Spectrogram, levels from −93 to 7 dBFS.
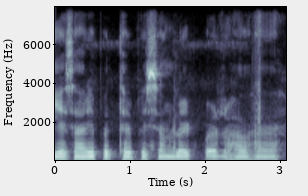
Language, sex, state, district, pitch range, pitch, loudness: Hindi, male, Jharkhand, Ranchi, 105-110 Hz, 110 Hz, -15 LUFS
